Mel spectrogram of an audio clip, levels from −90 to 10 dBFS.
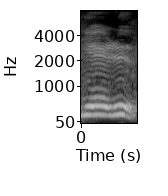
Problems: constant background noise, background conversations at intervals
